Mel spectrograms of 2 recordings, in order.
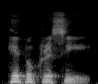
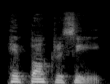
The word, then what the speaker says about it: hypocrisy: काफी लोग इंडिया में इस शब्द को गलत बोलते हैं, जैसे हिपोक्रेसी। तो आइए समझते हैं ये प्रोनाउंसिएशन गलत क्यों है और इसकी सही प्रोनाउंसिएशन क्या है। इसकी सही प्रोनाउंसिएशन है हिपोक्रेसी।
